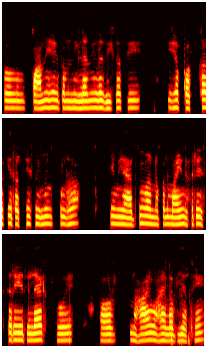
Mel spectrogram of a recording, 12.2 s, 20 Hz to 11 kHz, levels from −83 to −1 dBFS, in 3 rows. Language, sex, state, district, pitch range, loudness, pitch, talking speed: Chhattisgarhi, female, Chhattisgarh, Jashpur, 200-215 Hz, -21 LUFS, 210 Hz, 140 wpm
